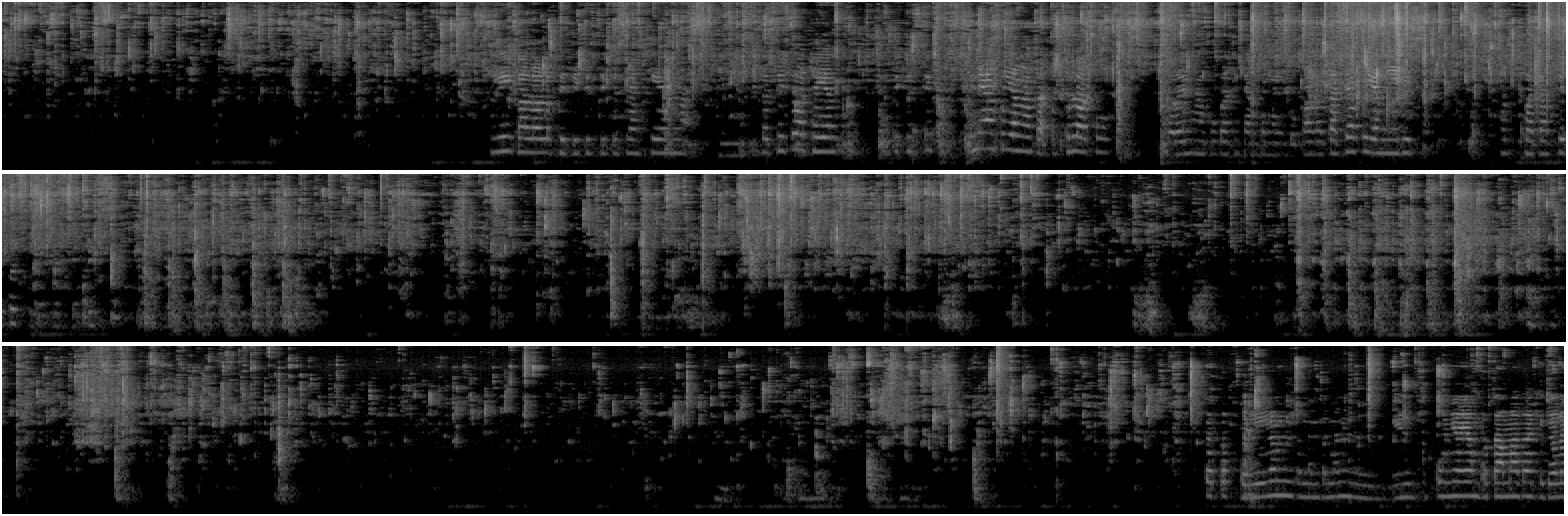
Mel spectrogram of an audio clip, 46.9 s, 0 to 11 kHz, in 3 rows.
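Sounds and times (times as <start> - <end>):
food frying in oil: 0.0 - 46.9
spatula scraping wok: 22.1 - 22.8, 24.5 - 25.9, 26.9 - 27.9.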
